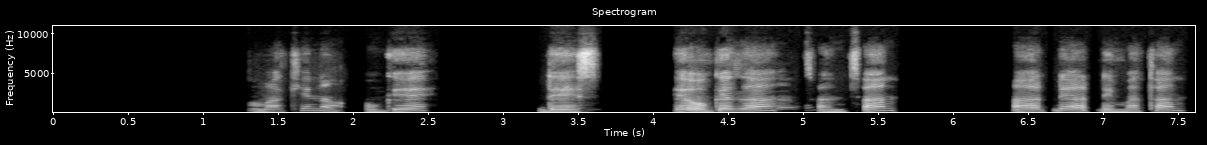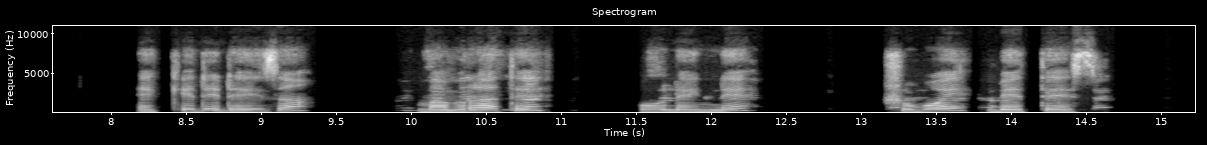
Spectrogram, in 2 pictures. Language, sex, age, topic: Gamo, female, 25-35, government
